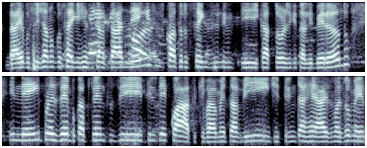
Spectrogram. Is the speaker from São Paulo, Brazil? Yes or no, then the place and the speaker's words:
yes; Itapetininga, São Paulo, Brazil; Eu sou de Itapetininga, no interior de São Paulo.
